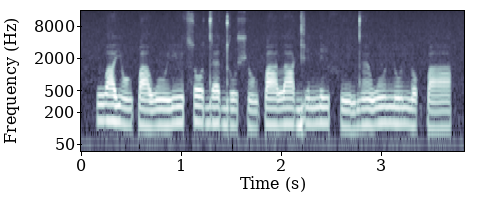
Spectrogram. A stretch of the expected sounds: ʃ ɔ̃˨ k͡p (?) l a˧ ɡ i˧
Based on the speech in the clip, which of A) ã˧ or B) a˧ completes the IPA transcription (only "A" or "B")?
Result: B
